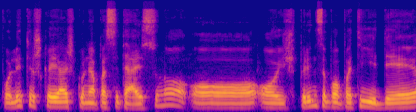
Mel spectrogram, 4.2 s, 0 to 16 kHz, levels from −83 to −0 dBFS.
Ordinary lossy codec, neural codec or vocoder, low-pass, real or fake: Opus, 32 kbps; none; 14.4 kHz; real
